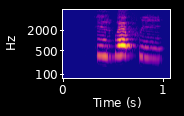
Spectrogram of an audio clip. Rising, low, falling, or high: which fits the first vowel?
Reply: low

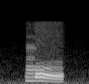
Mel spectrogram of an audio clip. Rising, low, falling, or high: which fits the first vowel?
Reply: falling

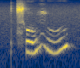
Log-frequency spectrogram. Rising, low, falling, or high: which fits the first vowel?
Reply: rising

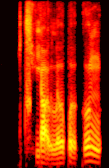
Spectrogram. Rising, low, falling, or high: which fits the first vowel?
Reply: low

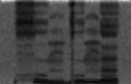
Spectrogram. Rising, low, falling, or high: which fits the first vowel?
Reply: falling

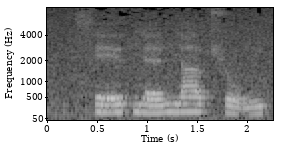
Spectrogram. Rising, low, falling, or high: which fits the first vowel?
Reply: rising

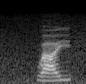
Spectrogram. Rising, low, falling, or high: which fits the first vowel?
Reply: rising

